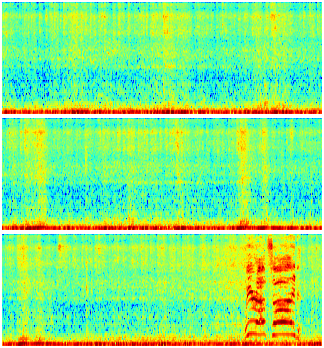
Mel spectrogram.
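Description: An old project car engine rumbles and revs at medium pitch as it moves off for the first time in years, with excited voices talking loudly over it throughout.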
